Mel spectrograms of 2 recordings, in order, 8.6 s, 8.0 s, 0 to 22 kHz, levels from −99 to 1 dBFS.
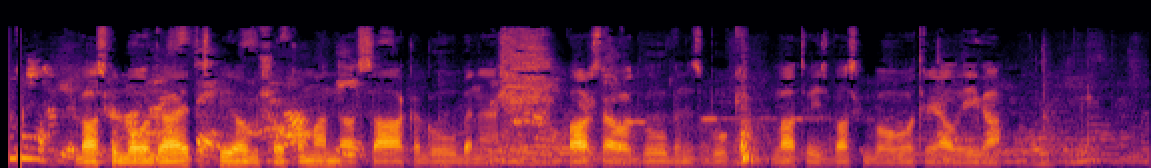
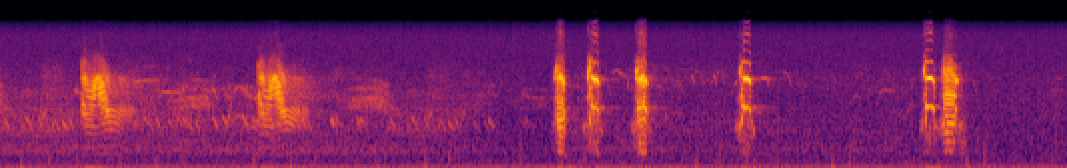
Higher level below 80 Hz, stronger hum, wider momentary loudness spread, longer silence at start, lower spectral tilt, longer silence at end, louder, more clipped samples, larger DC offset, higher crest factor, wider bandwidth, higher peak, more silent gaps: about the same, -56 dBFS vs -54 dBFS; neither; second, 16 LU vs 26 LU; second, 0.05 s vs 0.6 s; first, -5.5 dB/octave vs 2 dB/octave; second, 0 s vs 0.8 s; second, -23 LUFS vs -15 LUFS; neither; neither; about the same, 20 dB vs 18 dB; second, 11.5 kHz vs 13.5 kHz; about the same, -2 dBFS vs -2 dBFS; neither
